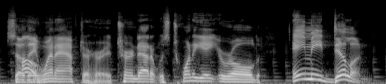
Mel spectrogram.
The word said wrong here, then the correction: Amy Dillion: I'm sorry, I pronounced that incorrectly. It's Amy Dillion. – Dillion. Of course, yeah.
